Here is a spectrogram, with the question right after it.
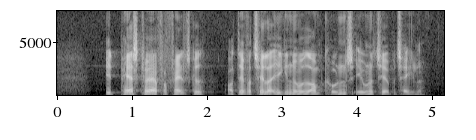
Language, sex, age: Danish, male, 21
